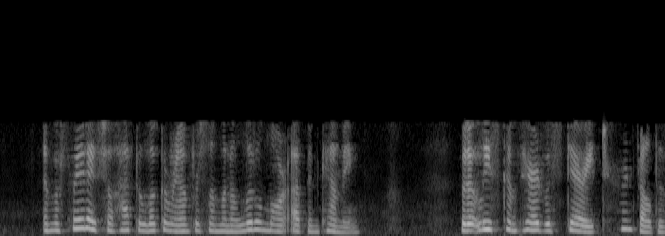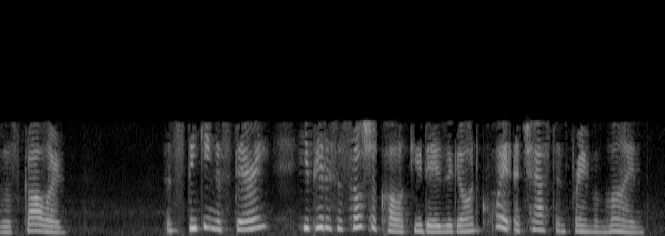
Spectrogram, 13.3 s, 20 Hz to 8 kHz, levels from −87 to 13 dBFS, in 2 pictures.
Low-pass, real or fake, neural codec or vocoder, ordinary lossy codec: 7.2 kHz; fake; codec, 24 kHz, 1.2 kbps, DualCodec; AAC, 16 kbps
